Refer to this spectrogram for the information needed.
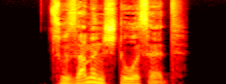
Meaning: second-person plural dependent subjunctive I of zusammenstoßen
- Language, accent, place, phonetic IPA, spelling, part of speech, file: German, Germany, Berlin, [t͡suˈzamənˌʃtoːsət], zusammenstoßet, verb, De-zusammenstoßet.ogg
